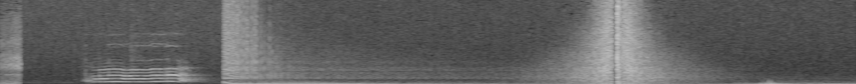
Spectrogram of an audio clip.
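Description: A woman's strained, high-pitched whine, then a loud sound effect about two seconds in: a steep falling sweep into a deep, sustained rumble. A rising whoosh follows, peaking in a sharp crack about six seconds in, and another swell builds near the end.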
